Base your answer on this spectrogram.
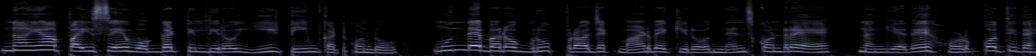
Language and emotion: Kannada, fearful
